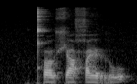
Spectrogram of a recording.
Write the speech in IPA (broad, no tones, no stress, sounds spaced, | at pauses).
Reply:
qʰ u ʃ a ħ ɛ r u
